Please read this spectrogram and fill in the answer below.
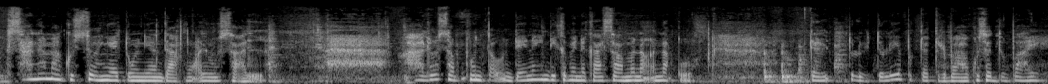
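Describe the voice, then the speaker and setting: A woman's voice: lowish voice, fairly quick, background noise, natural voice. An actress playing an eager, affectionate mother home from working abroad, earnest and longing for her daughter, in a radio drama. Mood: wistful.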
